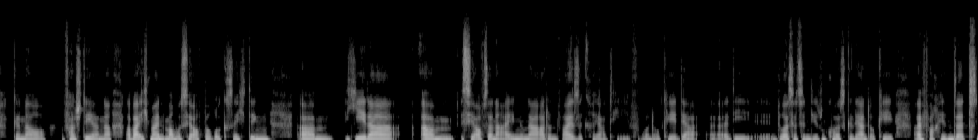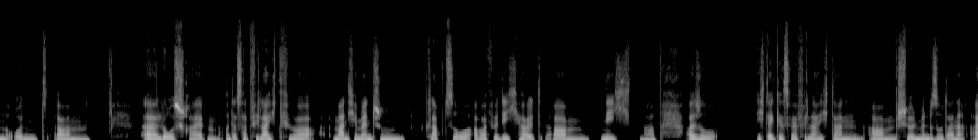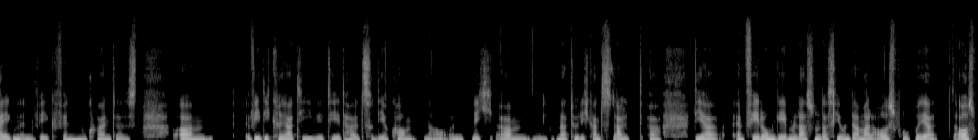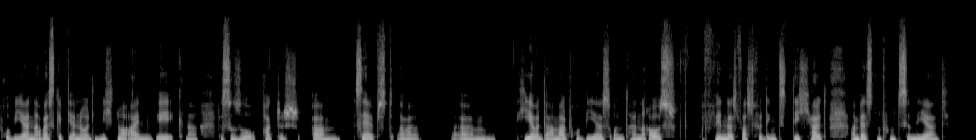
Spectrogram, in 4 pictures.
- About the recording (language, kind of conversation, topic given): German, advice, Wie kann ich eine kreative Routine aufbauen, auch wenn Inspiration nur selten kommt?
- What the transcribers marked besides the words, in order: none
